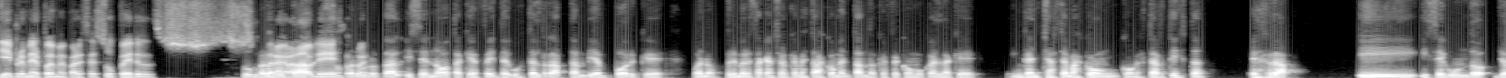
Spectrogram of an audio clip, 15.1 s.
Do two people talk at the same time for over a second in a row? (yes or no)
yes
